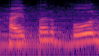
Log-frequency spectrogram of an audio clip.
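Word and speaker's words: hyperbole: इसका spelling हाइपरबोल होता है, फिर भी इसे प्रोनाउंस करते वक्त हाइपरबली ऐसे प्रोनाउंस करना है।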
